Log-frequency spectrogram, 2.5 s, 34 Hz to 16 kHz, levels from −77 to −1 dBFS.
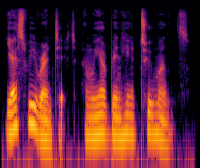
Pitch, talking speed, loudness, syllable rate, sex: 115 Hz, 265 wpm, -20 LUFS, 5.4 syllables/s, male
